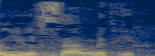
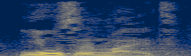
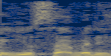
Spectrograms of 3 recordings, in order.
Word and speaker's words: Yosemite: 安名字，如果按照英文发音法会念成 Yosemite。所以大家到加州一定要小心啊，不要露怯。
